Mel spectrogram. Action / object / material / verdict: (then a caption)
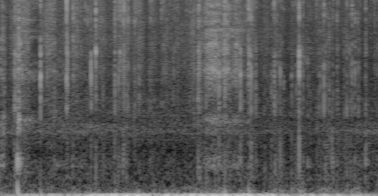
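scrape / bar of soap scratched with fingernails / soap / none. Long nails scratch a solid light-blue bar of soap, leaving shavings on a paper towel. Roughly fifteen quick, uneven scraping strokes come in a steady run, each a short dry crackle with a bright, gritty edge and almost no ring.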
